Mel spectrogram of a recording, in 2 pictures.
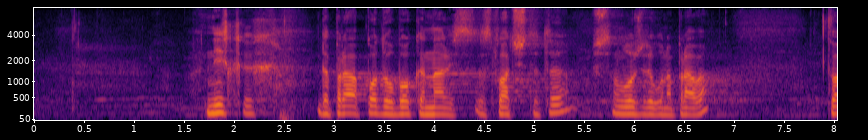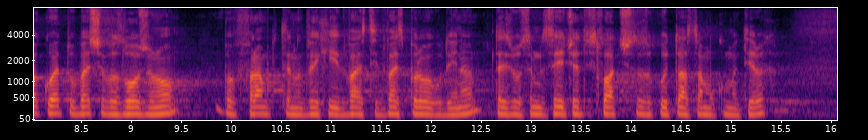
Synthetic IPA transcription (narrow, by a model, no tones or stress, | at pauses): nɛiskʰəxd̪ɐpɾavʲəpod̪əlˠbɔkɐnaliszɐslˠat̪t͡ʃi̥ʃt̪ət̪əʃt̪ɛ̥sɛnɐlˠɔʒid̪ɐɡonɐpɾavʲə | t̪ovakoɛt̪obɛʃɛvɐzlˠɔʒɛno | vɐfɾamk̟ʲi̥t̪ɛnɐd̪vɛxilʲəd̪id̪vajsɛ̥t̪id̪vajsɛ̥pɤɾvəɡod̪inət̪ɛziosɛmd̪ɛsɛit͡ʃɛt̪ɾislˠat̪t͡ʃi̥ʃt̪əzɐkoit̪oasːamokomɛnt̪iɾəx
